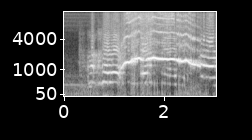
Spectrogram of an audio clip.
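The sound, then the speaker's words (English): A toddler girl, refused her bottle at the breakfast table, cries loudly in a sustained, high-pitched wail that starts with a few short whimpers, then swells upward in pitch and holds for about two seconds. “Maybe we should just let her cry.”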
